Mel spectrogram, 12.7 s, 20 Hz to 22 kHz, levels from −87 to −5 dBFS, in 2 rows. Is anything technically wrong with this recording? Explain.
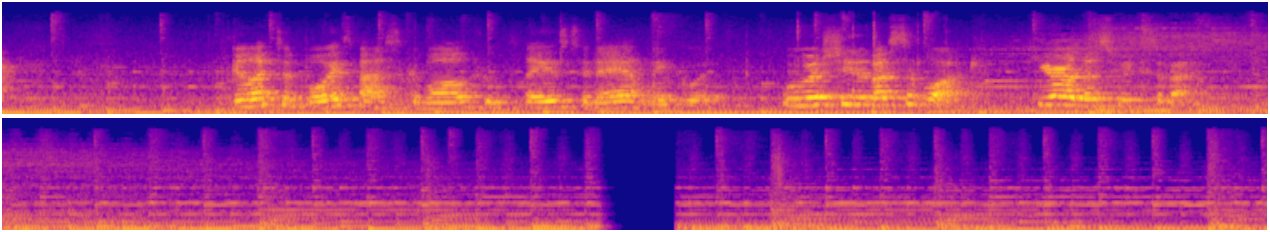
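Yes. There is a call audio freeze from 9.31 to 9.72 s. The sound holds its last moment as a brief fading buzz, then drops to silence for about 300 ms. When it resumes, it picks up exactly where it stopped, with nothing lost. This likely comes from packets stalling in transit until the jitter buffer ran dry. The receiver filled the gap instead of skipping ahead, so everything after it plays 384 ms late.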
